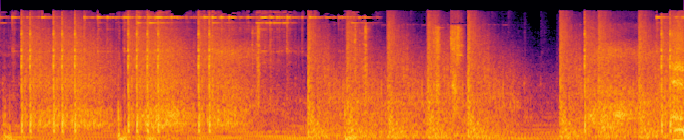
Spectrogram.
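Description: Rapid automatic gunfire from the mobile shooter game Hollow Point: Battle for Freedom, loud sustained bursts with sharp individual shots and brief pauses between volleys, no speech.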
